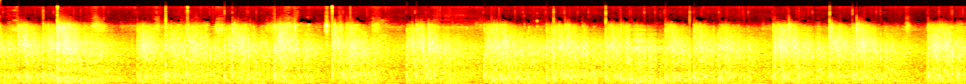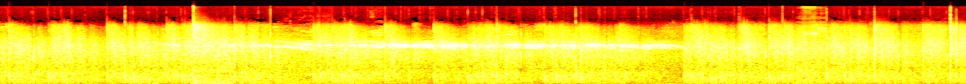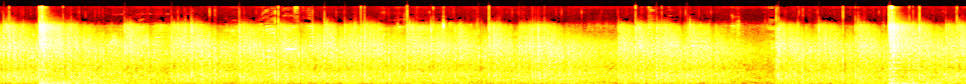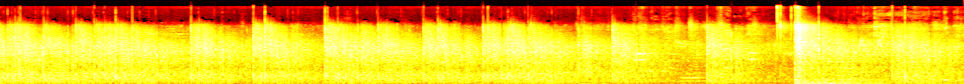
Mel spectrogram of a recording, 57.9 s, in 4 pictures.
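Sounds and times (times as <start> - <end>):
fireworks bangs: 0.0 - 57.9
fireworks crackling: 0.0 - 57.9
steady high whistle: 17.8 - 25.0.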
